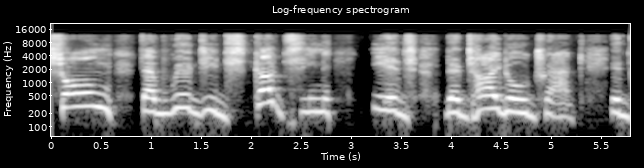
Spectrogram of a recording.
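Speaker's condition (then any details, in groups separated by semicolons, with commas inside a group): Cerebral palsy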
